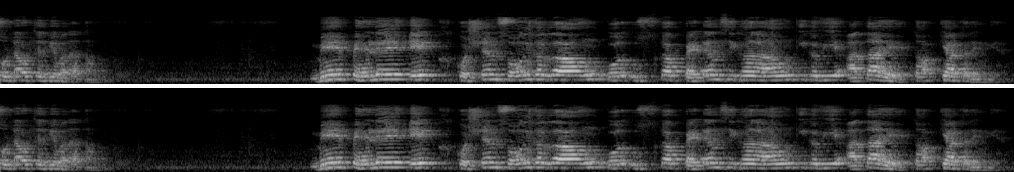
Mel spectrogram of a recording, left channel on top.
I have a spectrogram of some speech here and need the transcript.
आउट करके बताता हूं। मैं पहले एक क्वेश्चन सॉल्व कर रहा हूं और उसका पैटर्न सिखा रहा हूं कि कभी ये आता है तो आप क्या करेंगे।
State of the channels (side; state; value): both; identical; correlation 1.00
